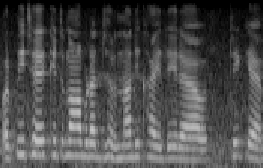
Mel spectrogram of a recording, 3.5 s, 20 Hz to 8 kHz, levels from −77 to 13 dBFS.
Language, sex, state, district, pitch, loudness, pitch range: Hindi, female, Haryana, Jhajjar, 235 Hz, -17 LUFS, 210-255 Hz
